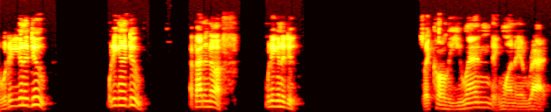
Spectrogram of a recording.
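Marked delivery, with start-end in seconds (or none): 0.0-4.5 loud, high defiant challenge; defiant shout. Real, not acted. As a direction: throw it at them, fed up. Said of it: "I don't give a fuck anymore".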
